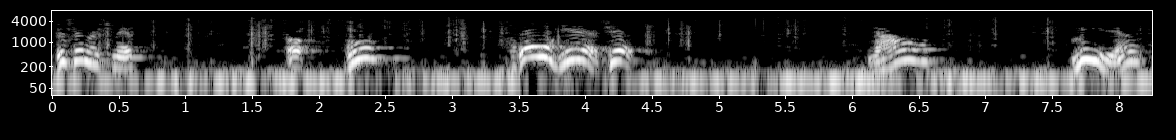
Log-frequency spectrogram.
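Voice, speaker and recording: A man's voice: very high-pitched, sing-song, drawn-out words, long pauses, faint music behind, full character voice. A man playing a folksy, hesitant suburban husband and father in 1940s radio drama style. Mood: eager, proud. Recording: muffled old 1940s radio recording.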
